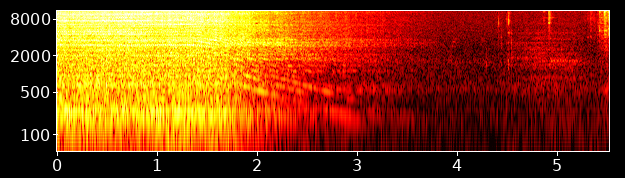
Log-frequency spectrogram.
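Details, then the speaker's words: GAZelle heater blower motor after reassembly; loud buzzing whir sinking in pitch as the motor coasts to a stop; noise is heard coming from the commutator where the brushes ride, and the owner plans to clean the commutator, unconfirmed as the cause. "знаете вот шум идет как раз таки вот с этого коллектора по которым щетки ходят жужжит"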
